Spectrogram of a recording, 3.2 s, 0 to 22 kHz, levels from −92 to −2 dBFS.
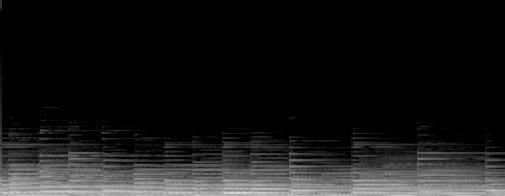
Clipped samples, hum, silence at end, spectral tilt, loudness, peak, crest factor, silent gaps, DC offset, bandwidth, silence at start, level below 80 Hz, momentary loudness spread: under 0.1%; none; 0 s; -9 dB/octave; -25 LUFS; -10 dBFS; 14 dB; none; under 0.1%; 6.2 kHz; 0 s; -44 dBFS; 6 LU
